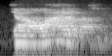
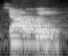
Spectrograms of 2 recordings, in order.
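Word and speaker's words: Yahweh: a y la i entonces empezaron a pronunciarlo yaai yuai y de ahí se empezó a pronunciar el nombre de Dios el nombre de Dios vamos a decir lo más correcto posible se pronuncia yahwe y ahí es donde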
